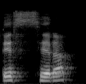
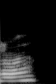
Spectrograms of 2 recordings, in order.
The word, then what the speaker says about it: tessera: তেসরা বলে, সানিতো তেসরা, এই তেসরা ন না তেসেরা sanitaria শব্দটা উচ্চারণ হবে tessera, অনেকে বলে হচ্ছে পেরমেসো দি sanatoria, সৌজন্য নাকি সহ্য, permesso di soggiorno সৌজন্য।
